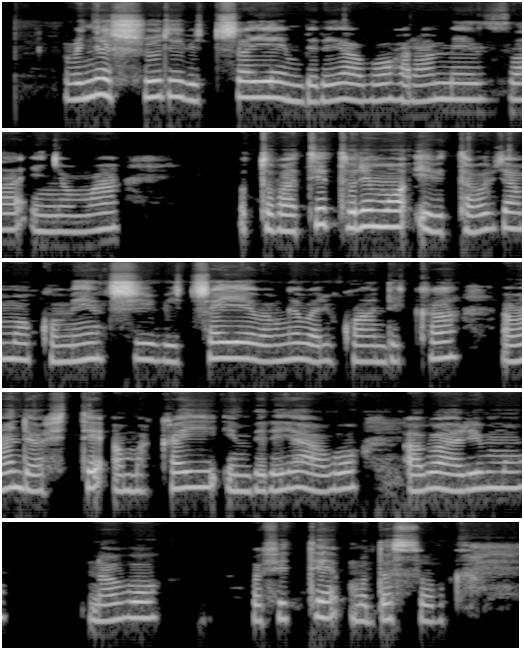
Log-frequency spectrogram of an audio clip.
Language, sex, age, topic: Kinyarwanda, female, 18-24, education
